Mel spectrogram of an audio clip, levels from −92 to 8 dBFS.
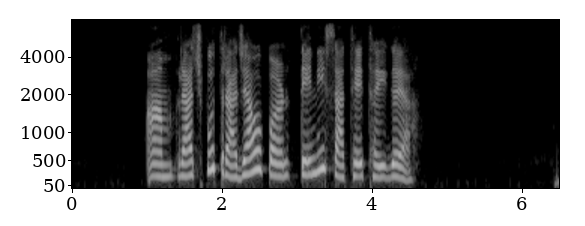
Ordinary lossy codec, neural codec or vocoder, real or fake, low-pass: none; vocoder, 44.1 kHz, 128 mel bands, Pupu-Vocoder; fake; 7.2 kHz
